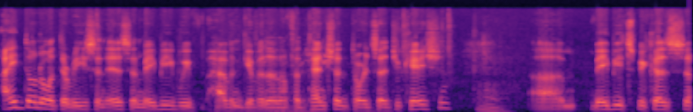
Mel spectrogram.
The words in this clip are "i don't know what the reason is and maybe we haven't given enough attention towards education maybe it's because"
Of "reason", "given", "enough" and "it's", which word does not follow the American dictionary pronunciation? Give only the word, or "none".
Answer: none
